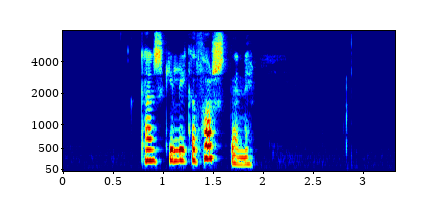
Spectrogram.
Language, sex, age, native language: Icelandic, female, 30-39, Icelandic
